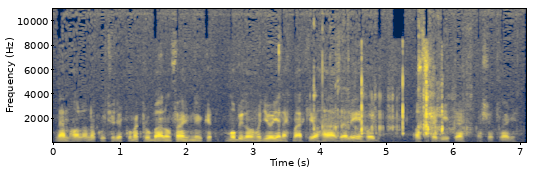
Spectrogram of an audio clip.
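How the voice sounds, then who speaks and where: A man in his forties talks through a gadget review in a low, mellow voice. His delivery is relaxed and chatty, with many hesitation fillers, and the camera mic leaves a faint hiss behind him. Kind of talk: casual product review vlog.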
